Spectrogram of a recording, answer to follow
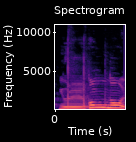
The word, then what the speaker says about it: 율곡로: 율곡로가 뭐냐면 발음을 하면 율곡로 한자어 뒤에 리을이 니은으로 발음 나서 비음화가 일어나죠. 그래서 원래 발음은 율곡로 이렇게 되는 게 맞죠.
